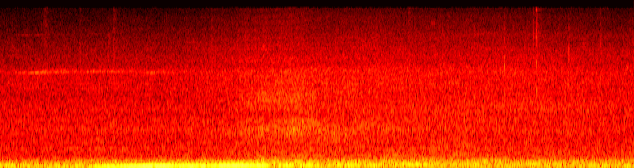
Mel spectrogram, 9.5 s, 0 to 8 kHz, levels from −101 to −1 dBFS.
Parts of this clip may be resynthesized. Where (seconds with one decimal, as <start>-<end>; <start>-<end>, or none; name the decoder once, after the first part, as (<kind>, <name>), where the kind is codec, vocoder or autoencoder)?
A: 2.3-3.0 (vocoder, BigVGAN v2); 5.2-5.7; 6.5-7.4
